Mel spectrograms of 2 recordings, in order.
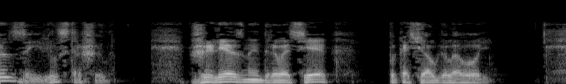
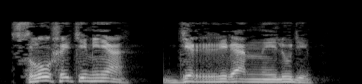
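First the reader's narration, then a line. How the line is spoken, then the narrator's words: Loud speech. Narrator (Russian): громко начала она свою речь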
